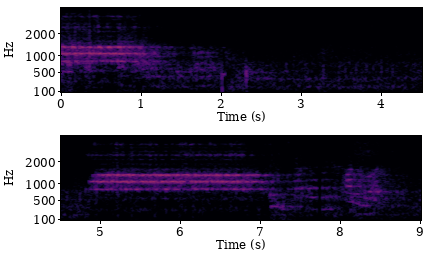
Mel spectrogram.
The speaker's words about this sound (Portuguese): Tem alguém me ligando aqui, não é você não, hein?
